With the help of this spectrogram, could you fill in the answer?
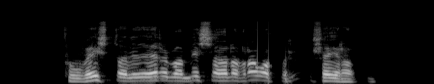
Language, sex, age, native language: Icelandic, male, 60-69, Icelandic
